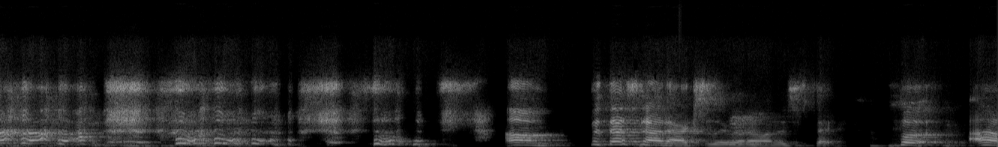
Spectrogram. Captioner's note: laughter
